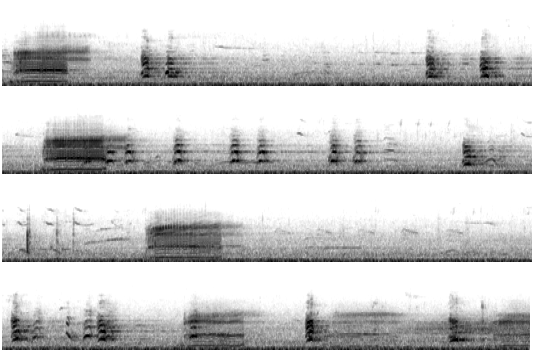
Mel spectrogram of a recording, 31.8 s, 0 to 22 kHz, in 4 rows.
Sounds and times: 0.1s bleating 1.4s
6.4s barking 7.6s
8.6s bleating 9.8s
8.6s barking 12.1s
12.8s barking 13.9s
14.9s barking 15.7s
18.0s bleating 19.6s
24.0s barking 27.6s
26.5s bleating 27.8s
28.4s barking 29.7s
28.8s bleating 29.9s
30.5s barking 31.7s
31.2s bleating 31.7s

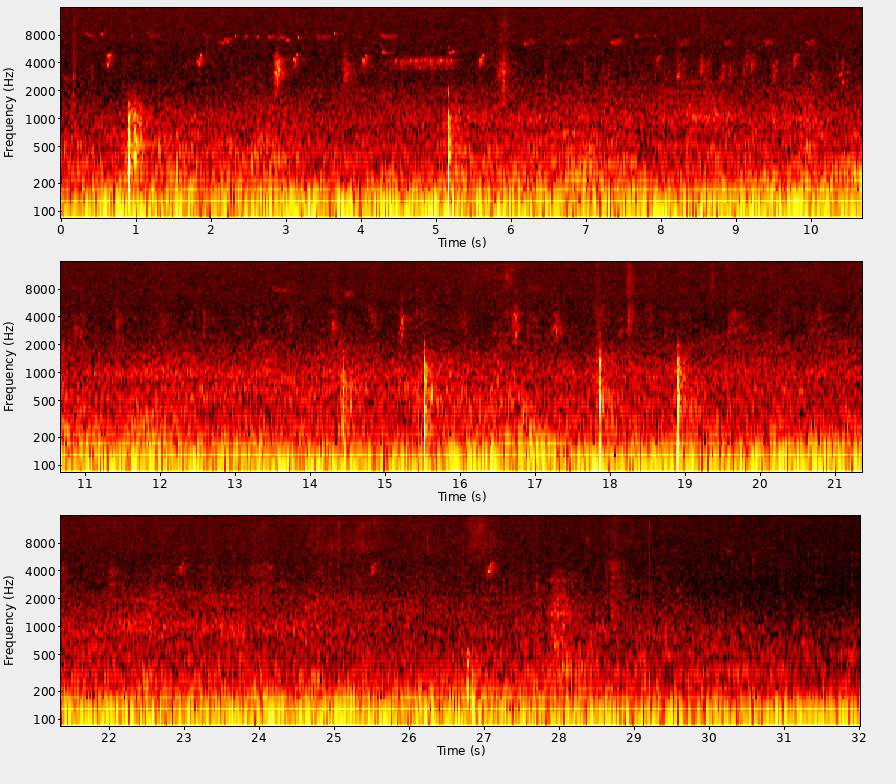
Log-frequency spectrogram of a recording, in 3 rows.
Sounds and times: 0.8s several group of shots in the distance 1.4s
5.1s several group of shots in the distance 5.5s
15.4s several group of shots in the distance 16.1s
18.8s several group of shots in the distance 19.4s

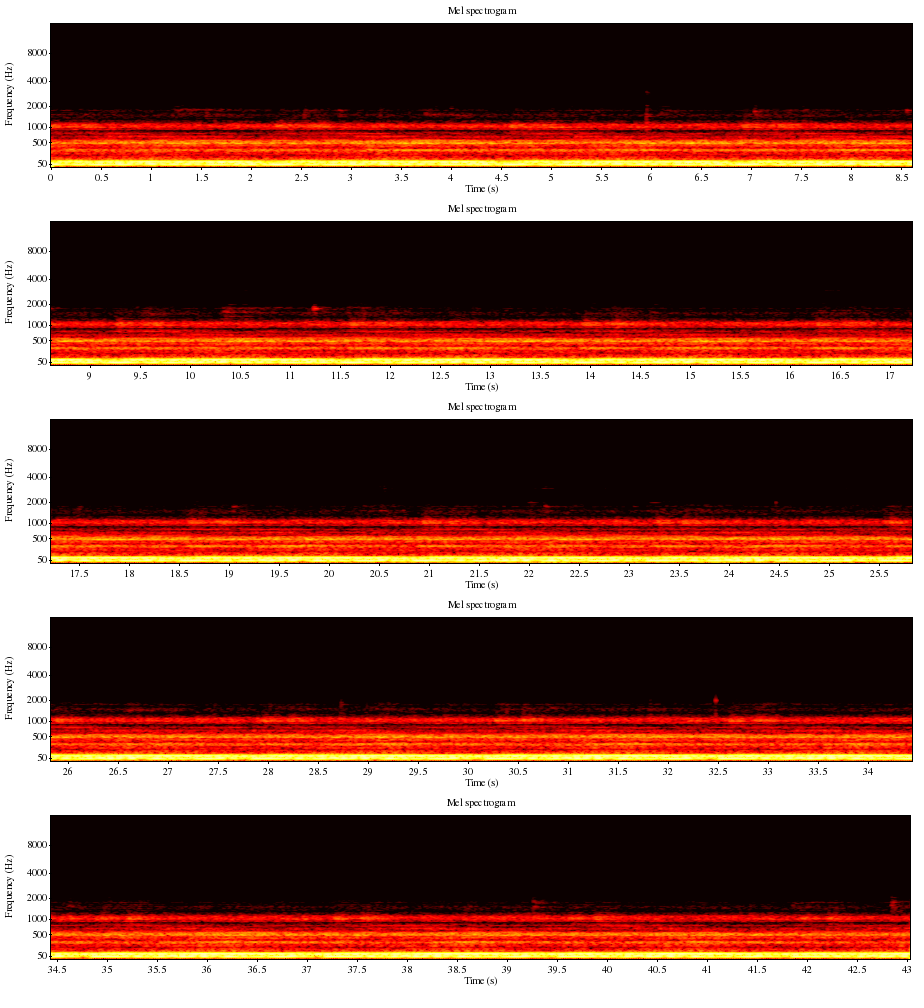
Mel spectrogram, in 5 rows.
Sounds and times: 0.0s tower drone 43.0s

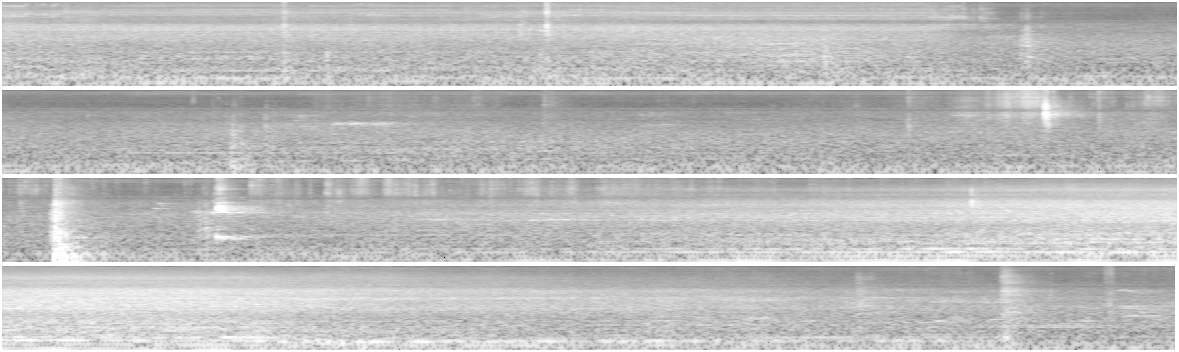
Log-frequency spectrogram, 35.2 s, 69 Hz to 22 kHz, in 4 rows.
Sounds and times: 0.0s Traffic sound 35.2s

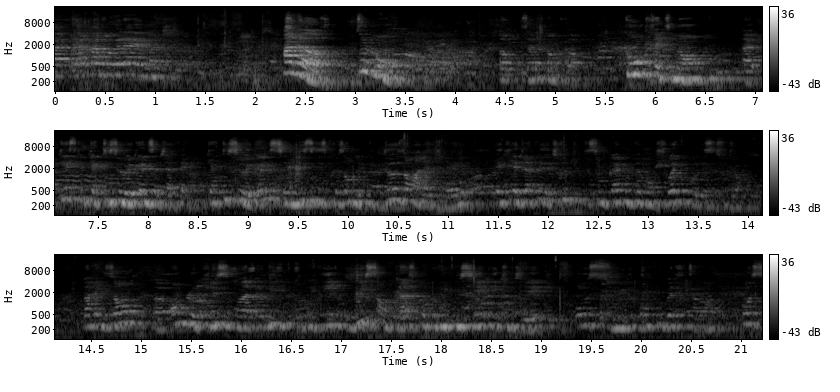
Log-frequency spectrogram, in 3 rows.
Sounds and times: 0.0s Students trade union presents their programm 21.2s

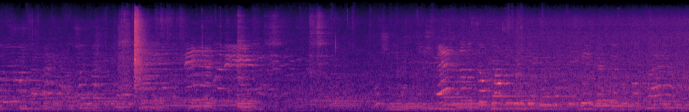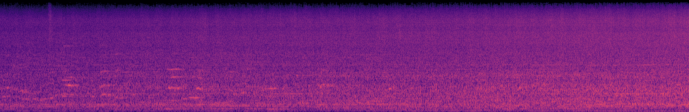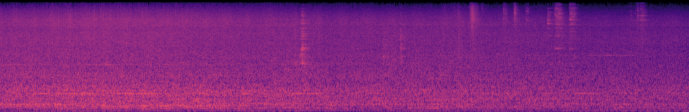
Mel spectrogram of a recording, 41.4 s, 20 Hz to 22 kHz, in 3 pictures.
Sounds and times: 0.0s tourists enjoying the day 41.3s
0.0s walking on the promenade 41.3s

